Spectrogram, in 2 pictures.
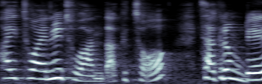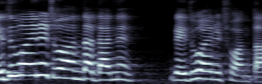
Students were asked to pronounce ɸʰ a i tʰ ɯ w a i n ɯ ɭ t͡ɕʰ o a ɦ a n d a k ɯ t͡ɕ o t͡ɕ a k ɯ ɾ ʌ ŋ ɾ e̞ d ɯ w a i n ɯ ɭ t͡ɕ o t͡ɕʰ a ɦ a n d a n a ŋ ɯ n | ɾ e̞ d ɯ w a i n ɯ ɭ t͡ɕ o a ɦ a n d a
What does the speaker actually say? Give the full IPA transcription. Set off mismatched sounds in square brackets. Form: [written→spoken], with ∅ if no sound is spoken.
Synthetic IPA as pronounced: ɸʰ a i tʰ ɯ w a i n ɯ ɭ [t͡ɕʰ→t͡ɕ] o a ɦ a n d a k ɯ [t͡ɕ→t͡ɕʰ] o t͡ɕ a k ɯ ɾ ʌ [ŋ→m] ɾ e̞ d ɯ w a i n ɯ ɭ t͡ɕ o [t͡ɕʰ→∅] a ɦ a n d a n a [ŋ→n] ɯ n | ɾ e̞ d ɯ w a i n ɯ ɭ t͡ɕ o a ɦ a n d a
